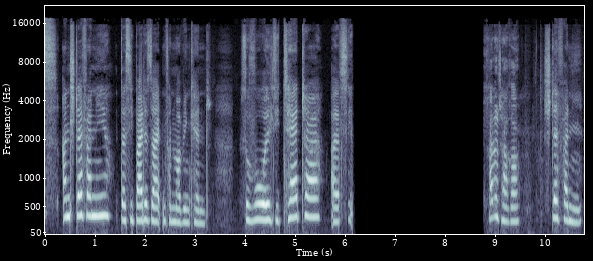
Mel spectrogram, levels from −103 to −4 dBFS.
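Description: A run of short concealed packet loss begins at 5.83 s, with further gaps at 6.03 s and 6.14 s. Each loses only 20 to 40 ms of audio, which the receiver covers by extending the preceding sound before blending back in. The result is a brief smear or wobble with no audible gap, and that continuity is what separates these gaps from the dropout that follows. At 6.17 s the sound cuts out until 8.79 s, roughly 2.6 s, almost all of it silence after a short concealment tail. This is most likely a long network dropout: nothing arrived for that whole stretch, so the concealment faded out quickly, and the audio then resumes partway along without the missing section. The short gaps are only momentary blemishes, while this one is a clear hole in the audio.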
